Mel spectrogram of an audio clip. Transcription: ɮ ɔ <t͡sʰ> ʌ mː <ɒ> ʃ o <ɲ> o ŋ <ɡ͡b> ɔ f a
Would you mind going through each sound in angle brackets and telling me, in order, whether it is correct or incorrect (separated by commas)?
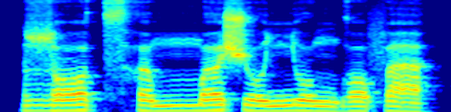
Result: correct, incorrect, correct, incorrect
